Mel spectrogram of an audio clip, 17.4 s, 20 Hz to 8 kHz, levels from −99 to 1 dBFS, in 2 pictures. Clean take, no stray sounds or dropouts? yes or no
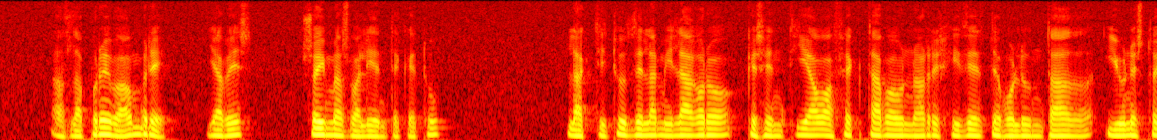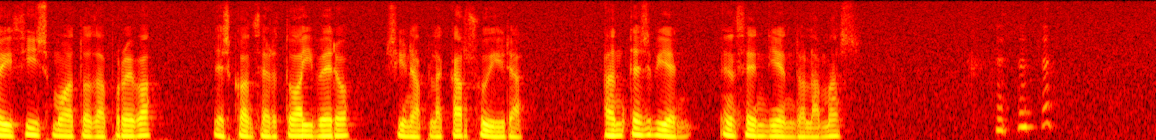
no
